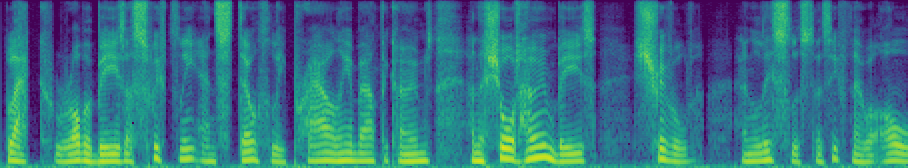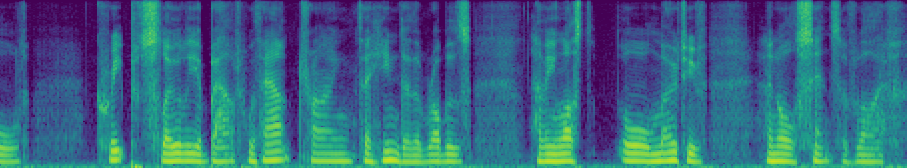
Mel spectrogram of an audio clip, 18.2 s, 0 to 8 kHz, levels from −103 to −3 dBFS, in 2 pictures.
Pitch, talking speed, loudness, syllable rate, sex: 135 Hz, 140 wpm, -18 LUFS, 4.2 syllables/s, male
